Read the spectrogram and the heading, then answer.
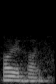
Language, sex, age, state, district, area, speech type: Assamese, female, 30-45, Assam, Udalguri, rural, conversation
